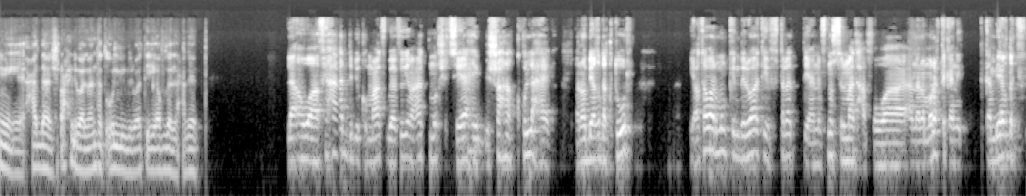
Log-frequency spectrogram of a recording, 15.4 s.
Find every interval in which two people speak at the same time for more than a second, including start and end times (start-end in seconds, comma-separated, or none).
none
